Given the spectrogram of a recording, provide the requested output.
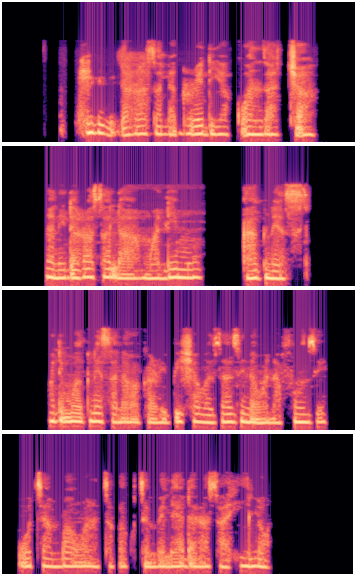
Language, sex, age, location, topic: Swahili, female, 25-35, Nakuru, education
